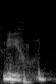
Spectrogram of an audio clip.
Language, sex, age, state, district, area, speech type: Assamese, female, 60+, Assam, Morigaon, rural, spontaneous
